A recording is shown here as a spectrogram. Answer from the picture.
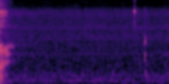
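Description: Two faint, short computer mouse clicks near the end, the rest very quiet.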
